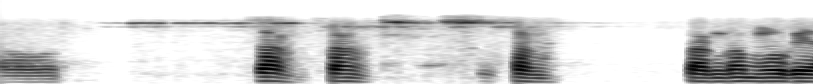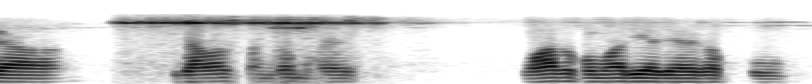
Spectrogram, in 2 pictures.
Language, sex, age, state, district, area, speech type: Hindi, male, 45-60, Uttar Pradesh, Mirzapur, rural, conversation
